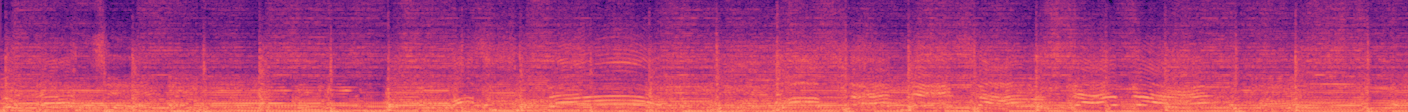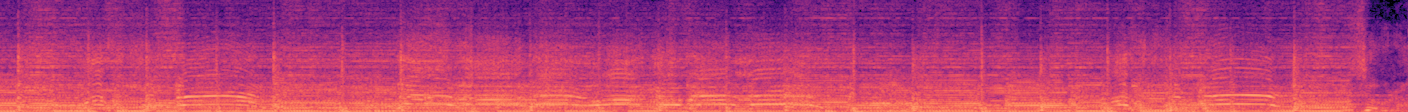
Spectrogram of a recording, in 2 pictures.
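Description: Live punk rock band playing: loud electric guitars, bass and drums with a singer, the song stopping abruptly right at the end.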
